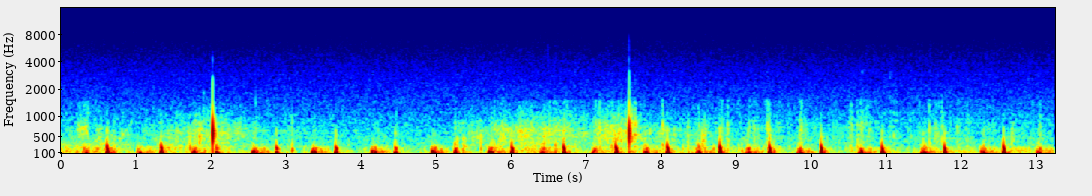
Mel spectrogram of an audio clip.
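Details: Person short of breath, unable to breathe deeply: regular low heartbeat thumps, about 100 a minute, with faint higher whistling breath noise mixed in; heart sounds with wheezing.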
